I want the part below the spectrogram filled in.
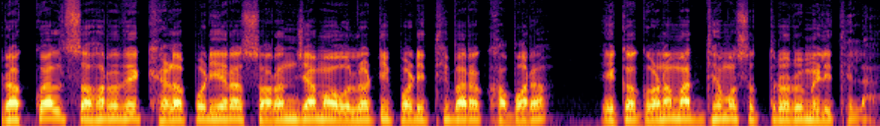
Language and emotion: Odia, neutral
